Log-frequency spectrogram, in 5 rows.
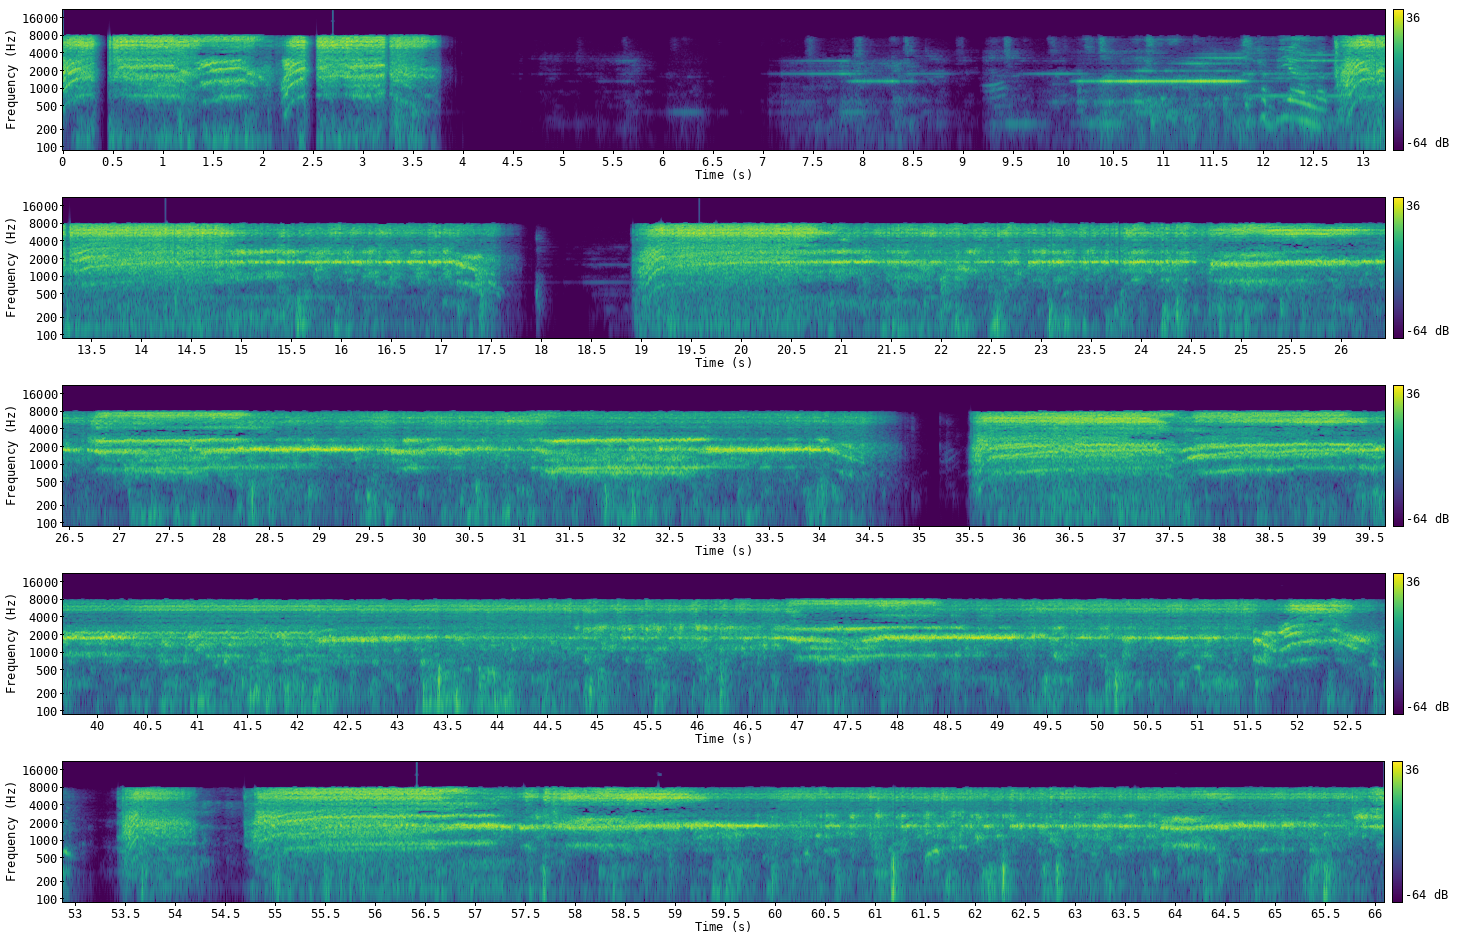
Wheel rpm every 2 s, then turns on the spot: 120, 0, 0, 0, 0, 20, 180, 220, 60, 190, 230, 230, 220, 220, 230, 220, 150, 120, 180, 210, 210, 230, 230, 230, 230, 160, 30, 180, 220, 230, 230, 230, 230.
none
